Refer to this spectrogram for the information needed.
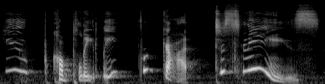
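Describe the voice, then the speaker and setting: A woman voicing a tiny, cheeky male gray mouse in a storybook reading, squeaky and teasing. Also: wildly swooping pitch, takes it slowly, gravelly, full character voice.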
